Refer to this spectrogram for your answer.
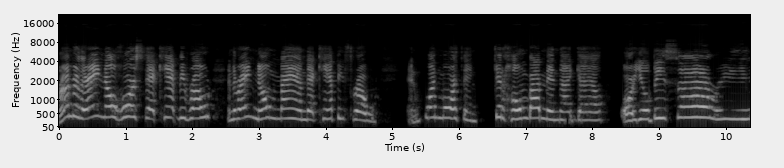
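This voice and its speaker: A put-on character voice squeaks along at an extremely high pitch. Its delivery is fairly slow. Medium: read story. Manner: brisk, bossy, folksy.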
